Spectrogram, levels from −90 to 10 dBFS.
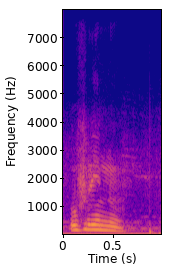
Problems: background sounds at intervals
